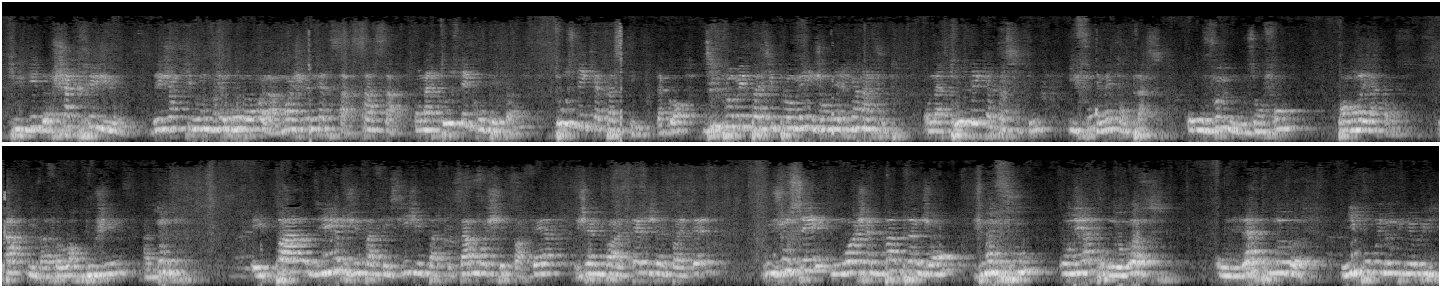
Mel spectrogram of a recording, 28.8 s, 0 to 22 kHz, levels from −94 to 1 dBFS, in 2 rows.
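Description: Damaged data in a compressed stream shows up as five short bursts at 3.05–3.09 s, 6.15–6.20 s, 8.29–8.31 s, 10.91–10.95 s and 14.38–14.43 s, each a brief chirp or blip of a few tens of milliseconds in the sound. At each point some bytes of the encoded file arrived wrong, so the decoder misread those frames, lost its place and had to hunt for the next valid frame header before clean audio resumed.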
